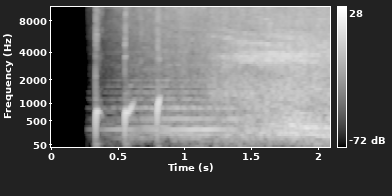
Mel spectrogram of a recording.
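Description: Animated intro sound effects: three quick pops, each a short upward-sliding blip, in quick succession, then a swelling whoosh that builds louder over a held musical tone.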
